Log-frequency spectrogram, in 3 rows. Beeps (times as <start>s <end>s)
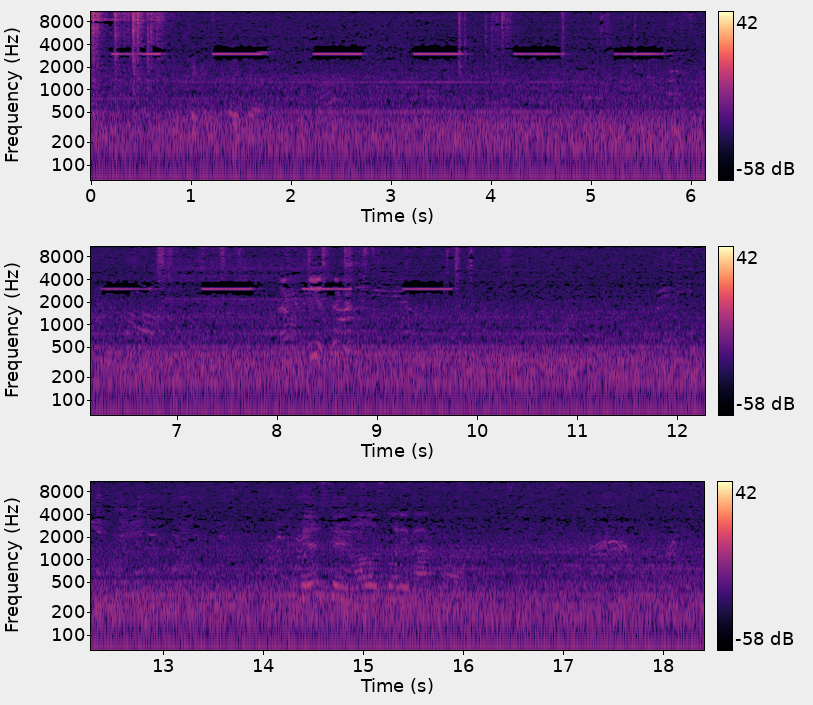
0.2s 9.9s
